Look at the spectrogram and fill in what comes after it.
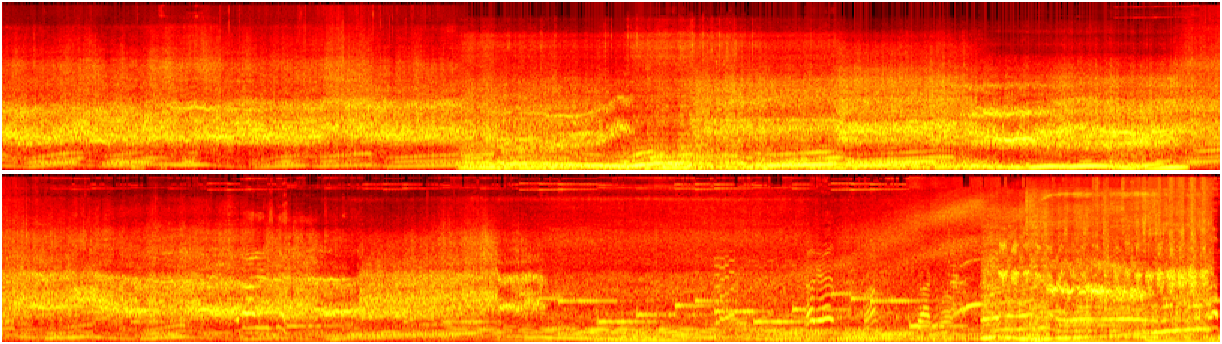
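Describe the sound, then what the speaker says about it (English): Tires squeal and skid in repeated sweeping bursts as a car rips donuts on a no-prep tarmac strip, the engine revving loudly throughout with voices faintly mixed in. "You want to rip some donuts or something?"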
